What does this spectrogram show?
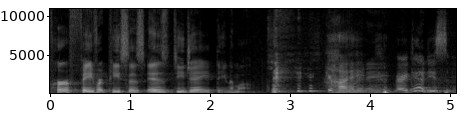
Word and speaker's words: Dayna Mont: Here to tell us all about some of her favorite pieces is DJ Dayna Mont. Hi. Very good. You pronounced it correctly.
